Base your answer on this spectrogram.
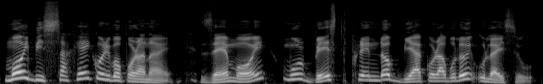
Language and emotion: Assamese, happy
